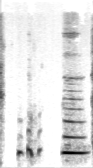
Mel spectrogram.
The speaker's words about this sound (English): The yawning's back.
